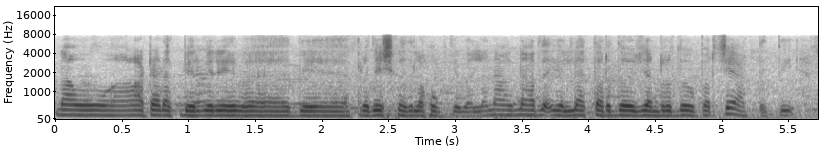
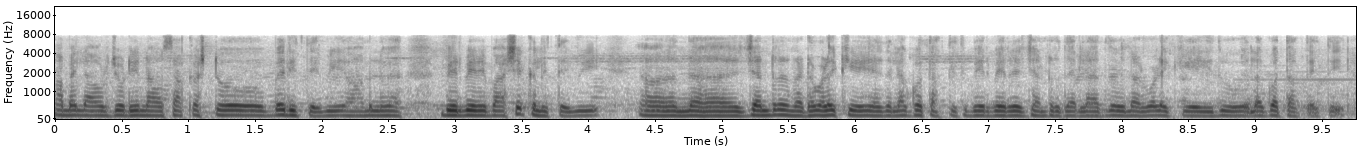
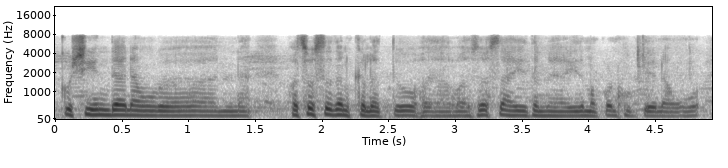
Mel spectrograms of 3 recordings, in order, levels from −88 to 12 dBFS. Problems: background sounds at intervals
